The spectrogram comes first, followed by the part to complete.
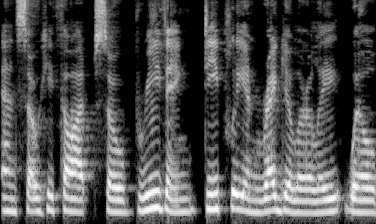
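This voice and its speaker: A woman speaks at a fairly slow pace in a fairly low pitch, with a dark, mellow tone. Her intonation is monotone and flat, and the recording is very clean with a silent background. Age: 60s. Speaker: documentary filmmaker. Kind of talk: interview. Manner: halting, with many fillers.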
